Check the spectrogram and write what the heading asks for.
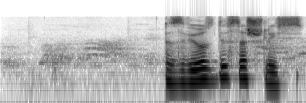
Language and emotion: Russian, neutral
